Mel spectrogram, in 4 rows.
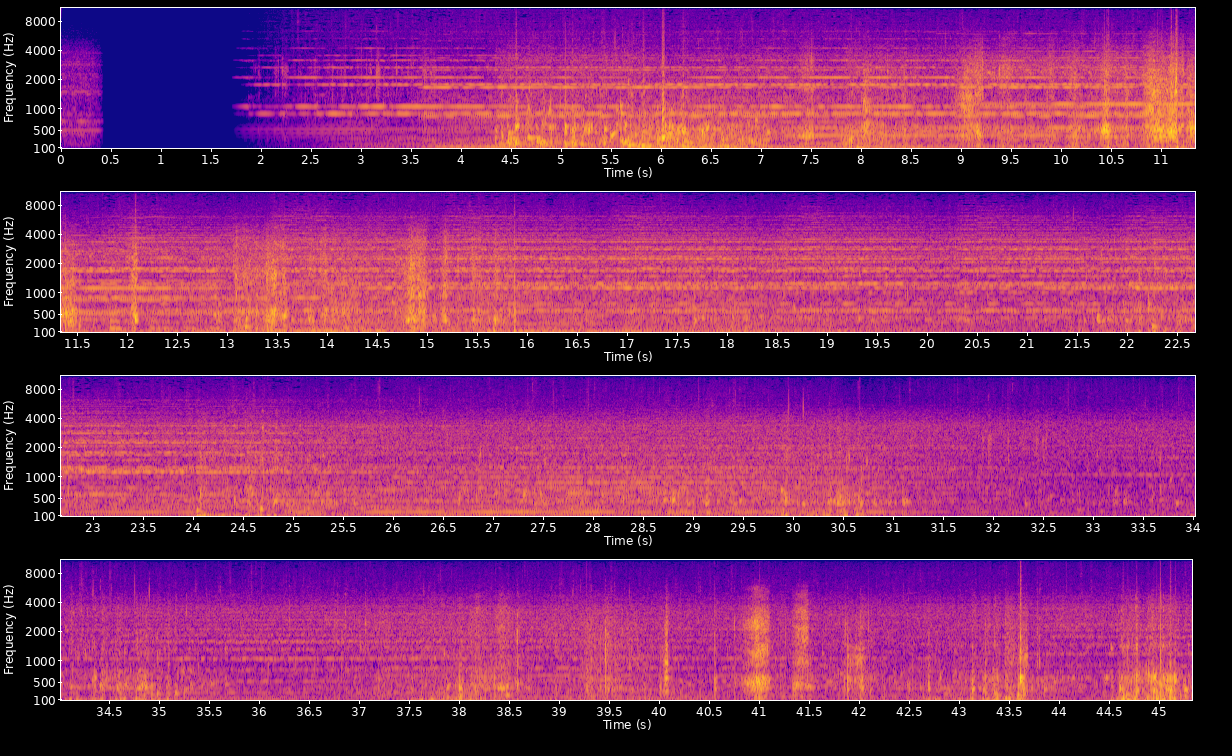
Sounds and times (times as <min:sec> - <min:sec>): Music: 0:01.7 - 0:45.3
Outside, rural or natural: 0:01.7 - 0:45.3.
